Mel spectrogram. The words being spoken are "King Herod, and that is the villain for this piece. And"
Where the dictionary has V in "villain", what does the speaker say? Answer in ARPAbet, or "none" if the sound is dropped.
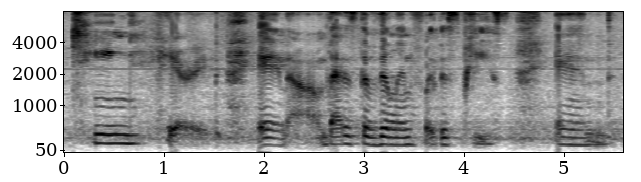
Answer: V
